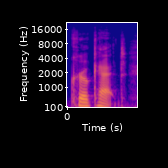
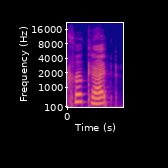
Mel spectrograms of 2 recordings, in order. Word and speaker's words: croquette: And in this episode, I get to show off Red Heart Croquette. Now, it's pronounced croquette, not croquet, which is what I initially wanted to say when I first saw it, but it is adorable.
